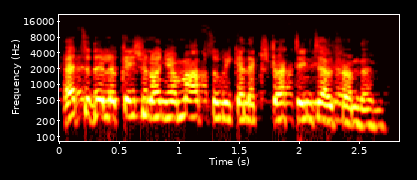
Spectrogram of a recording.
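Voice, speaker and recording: A woman's voice: on the high side, close to an everyday voice. An actress voicing a witty young female hacker in a video game, delivering sly, teasing quips to her team. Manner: wry, teasing, quick quips. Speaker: hacker support character.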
